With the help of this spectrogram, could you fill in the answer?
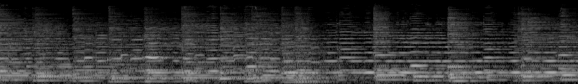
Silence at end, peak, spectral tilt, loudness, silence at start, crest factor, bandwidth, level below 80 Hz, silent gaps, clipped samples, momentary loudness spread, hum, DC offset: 0 s; -14 dBFS; -3.5 dB/octave; -29 LUFS; 0 s; 14 dB; 18.5 kHz; -64 dBFS; none; under 0.1%; 5 LU; none; under 0.1%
